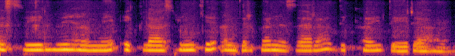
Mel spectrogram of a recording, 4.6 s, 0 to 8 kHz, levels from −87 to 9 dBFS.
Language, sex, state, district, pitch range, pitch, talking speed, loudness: Hindi, female, Uttar Pradesh, Lalitpur, 215-235 Hz, 225 Hz, 170 wpm, -13 LUFS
